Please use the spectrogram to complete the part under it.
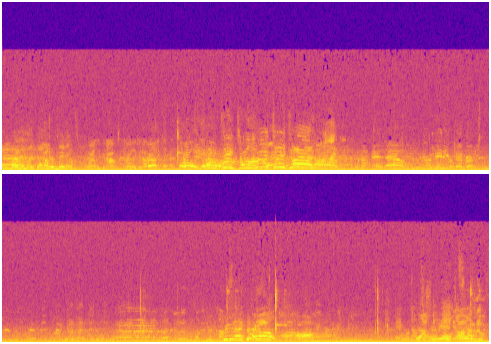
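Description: Young men shout and call out to one another outdoors.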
